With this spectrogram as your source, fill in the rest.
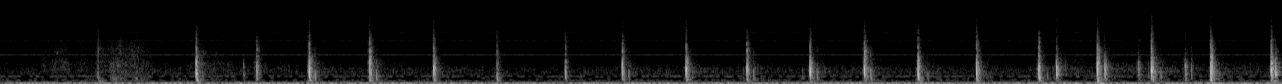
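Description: Footsteps echo on a stone floor.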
